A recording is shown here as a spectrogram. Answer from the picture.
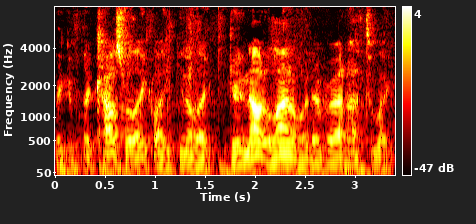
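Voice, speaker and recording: Through audible room echo, a man with an American accent speaks in a very deep, low, somewhat breathy voice with monotone, flat intonation. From Ethiopia. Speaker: YouTuber. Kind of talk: casual storytime vlog. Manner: casual, many fillers and hesitations.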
